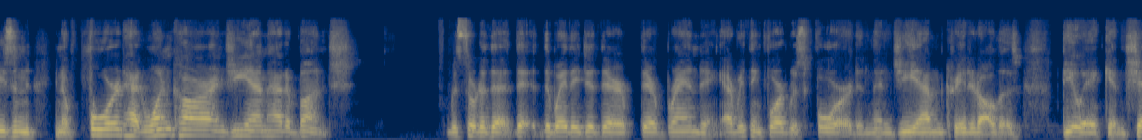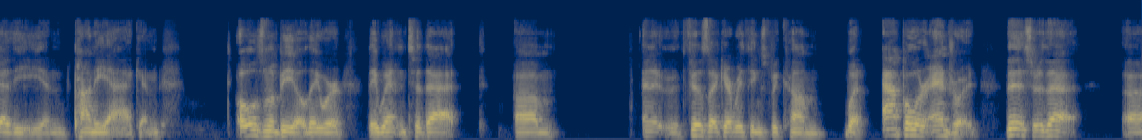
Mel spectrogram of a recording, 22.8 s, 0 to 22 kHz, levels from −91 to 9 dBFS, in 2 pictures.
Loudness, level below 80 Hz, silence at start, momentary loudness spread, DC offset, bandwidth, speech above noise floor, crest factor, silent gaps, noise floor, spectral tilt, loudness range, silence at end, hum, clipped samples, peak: -24 LUFS; -74 dBFS; 0 s; 10 LU; under 0.1%; 12.5 kHz; over 67 dB; 16 dB; none; under -90 dBFS; -5 dB/octave; 3 LU; 0 s; none; under 0.1%; -8 dBFS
